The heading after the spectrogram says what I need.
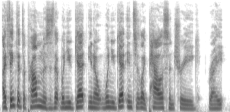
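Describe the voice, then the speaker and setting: A man with a slightly higher voice hosts a casual podcast and talks in long, winding thoughts that loop back on themselves. The sound is dry and close, with no room around it. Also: fast talker, fairly bright tone, no room sound. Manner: thoughtful, rambling with restarts and asides. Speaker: podcast host.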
